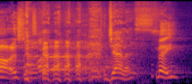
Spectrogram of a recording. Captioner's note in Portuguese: laughs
